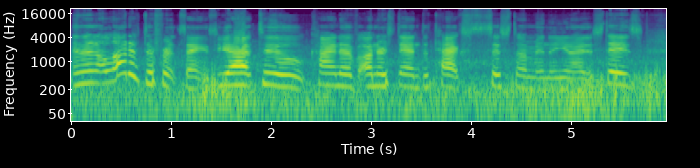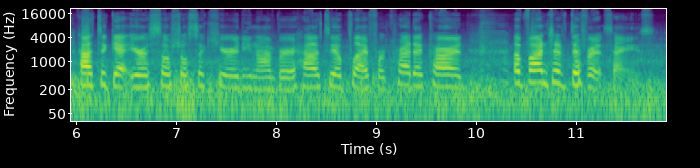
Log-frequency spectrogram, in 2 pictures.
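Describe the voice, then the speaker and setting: Noticeable background noise runs behind a woman speaking at a high pitch. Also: fairly even intonation, moderate pace. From China. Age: 20s. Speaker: international student. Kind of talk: street interview. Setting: outdoors on the street. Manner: hesitant, many fillers.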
